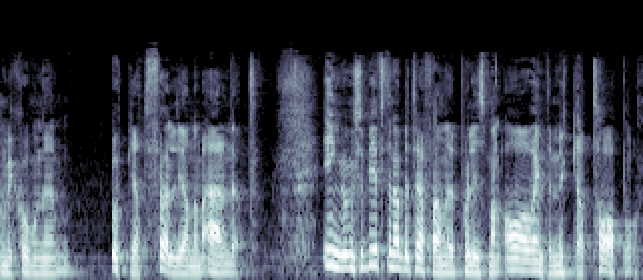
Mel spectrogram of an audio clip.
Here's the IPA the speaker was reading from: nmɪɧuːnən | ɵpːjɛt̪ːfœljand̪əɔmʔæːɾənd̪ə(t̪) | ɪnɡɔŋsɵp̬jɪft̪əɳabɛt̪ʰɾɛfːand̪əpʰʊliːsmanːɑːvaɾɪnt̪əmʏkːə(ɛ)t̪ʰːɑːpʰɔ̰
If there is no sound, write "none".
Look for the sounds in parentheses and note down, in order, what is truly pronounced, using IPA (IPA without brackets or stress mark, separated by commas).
t̪, a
